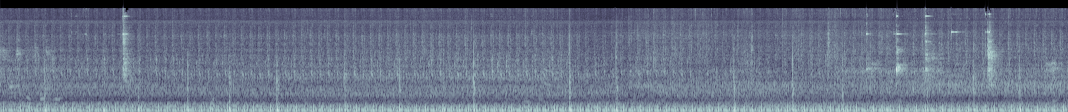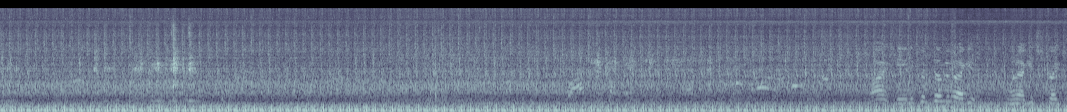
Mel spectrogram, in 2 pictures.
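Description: A tractor engine idling steadily throughout, with a few sharp metallic clinks scattered through the middle as a nut is worked onto an anchor bolt at the foot of a steel column.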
